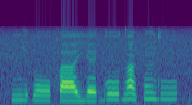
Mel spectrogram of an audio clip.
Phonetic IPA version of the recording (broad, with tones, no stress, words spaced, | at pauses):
ɲɨ˨ɗoː˨faː˨jɛ˨ ɡoː˧dã˦˨kʷĩ˦du˦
